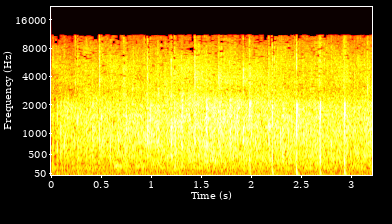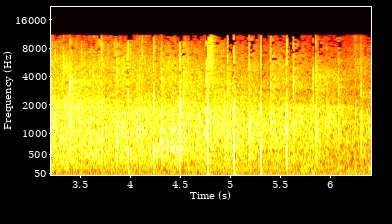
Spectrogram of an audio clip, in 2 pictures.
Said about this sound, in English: We welcome them with our applause.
